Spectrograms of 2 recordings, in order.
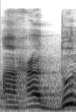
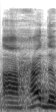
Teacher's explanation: احدن کے بجائے یہاں پر احد بول کے رک جائے۔ اب احد بولنے کی وجہ سے یہاں پر دال کے اوپر جزم آ گیا۔ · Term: وقف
